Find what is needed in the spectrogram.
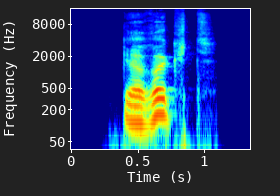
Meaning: past participle of rücken
- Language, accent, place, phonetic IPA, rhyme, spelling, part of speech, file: German, Germany, Berlin, [ɡəˈʁʏkt], -ʏkt, gerückt, verb, De-gerückt.ogg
